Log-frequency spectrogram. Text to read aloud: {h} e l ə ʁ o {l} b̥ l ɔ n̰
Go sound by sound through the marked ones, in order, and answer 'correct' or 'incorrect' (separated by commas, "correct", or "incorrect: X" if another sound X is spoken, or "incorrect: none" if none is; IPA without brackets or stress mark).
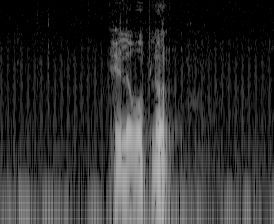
correct, incorrect: none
